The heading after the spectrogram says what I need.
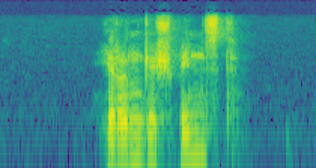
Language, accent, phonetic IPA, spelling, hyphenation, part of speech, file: German, Austria, [ˈhɪʁnɡəˌʃpɪnst], Hirngespinst, Hirn‧ge‧spinst, noun, De-at-Hirngespinst.ogg
- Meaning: 1. chimera, fantasy 2. pipe dream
